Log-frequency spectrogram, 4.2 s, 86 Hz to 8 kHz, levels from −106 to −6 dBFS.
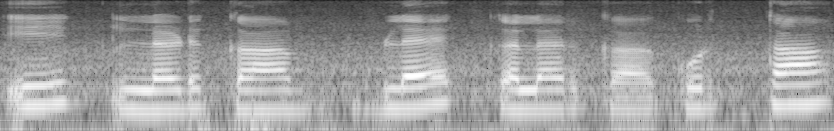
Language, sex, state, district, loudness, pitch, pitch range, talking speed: Hindi, female, Madhya Pradesh, Katni, -17 LUFS, 180 Hz, 180-210 Hz, 85 wpm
